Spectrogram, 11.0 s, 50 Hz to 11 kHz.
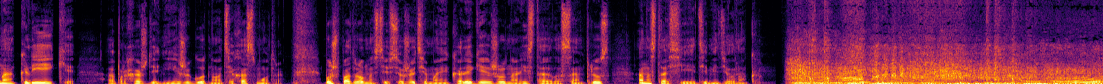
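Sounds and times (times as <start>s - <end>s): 
speech: 0.0s - 9.7s
drifting car tires screeching in long wavering squeals: 7.8s - 11.0s
drifting car engines roaring on night village roads: 7.9s - 11.0s.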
